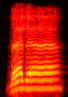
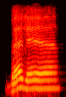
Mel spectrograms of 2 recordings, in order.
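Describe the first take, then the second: First: The final vowel is a fully open a. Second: The final vowel is slightly tilted toward e. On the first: "بوجه الفتح" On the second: "هكذا بالتقليل"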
